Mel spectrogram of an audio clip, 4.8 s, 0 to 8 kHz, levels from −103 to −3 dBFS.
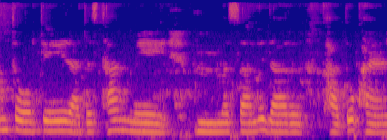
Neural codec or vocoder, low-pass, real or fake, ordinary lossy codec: none; 7.2 kHz; real; none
